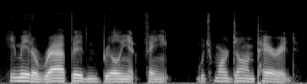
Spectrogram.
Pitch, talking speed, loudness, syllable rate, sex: 135 Hz, 195 wpm, -16 LUFS, 5.1 syllables/s, male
